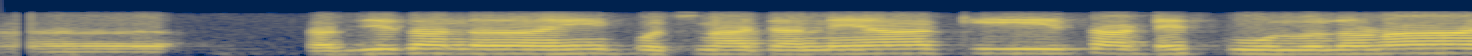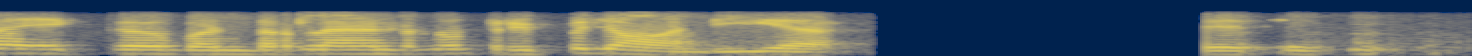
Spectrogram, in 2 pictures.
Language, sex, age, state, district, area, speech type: Punjabi, male, 18-30, Punjab, Pathankot, urban, conversation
